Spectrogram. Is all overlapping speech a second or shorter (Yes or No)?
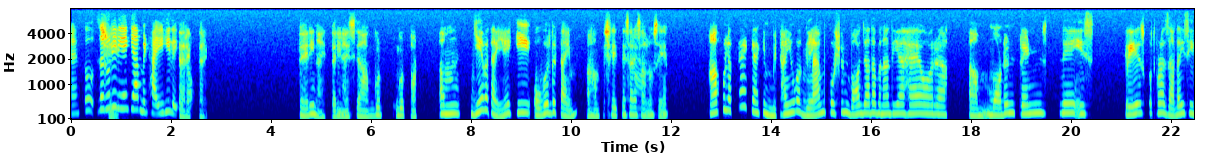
Yes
